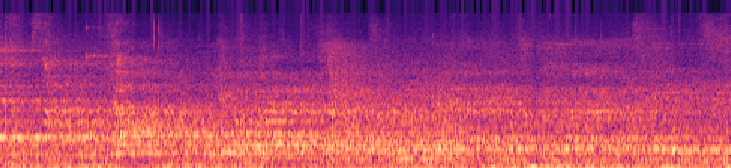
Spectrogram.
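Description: Futsal ball being kicked and bouncing on the hard sports-hall floor. Players' shouts and calls echo around the hall.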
